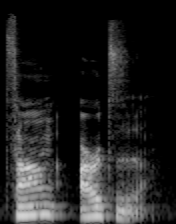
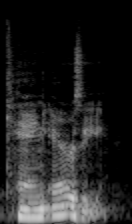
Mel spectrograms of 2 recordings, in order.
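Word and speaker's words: cang er zi: And again, remember the C sound is pronounced with a TS. So this is zang arzi. Zang arzi. Please do not say Kang Erzi. If you say Kang Erzi, I will make fun of you.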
